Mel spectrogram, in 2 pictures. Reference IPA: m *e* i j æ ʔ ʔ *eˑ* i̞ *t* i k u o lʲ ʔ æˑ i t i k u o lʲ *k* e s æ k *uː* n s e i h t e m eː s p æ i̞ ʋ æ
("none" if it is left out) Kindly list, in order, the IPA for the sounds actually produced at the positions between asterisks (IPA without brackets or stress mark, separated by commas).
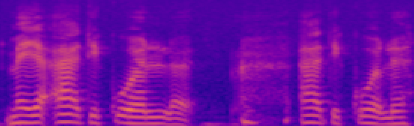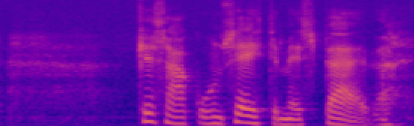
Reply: e, æˑ, t, k, uː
